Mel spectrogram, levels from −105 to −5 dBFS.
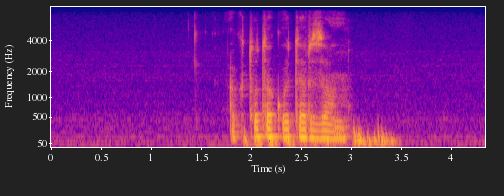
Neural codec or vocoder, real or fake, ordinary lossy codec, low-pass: none; real; none; 7.2 kHz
